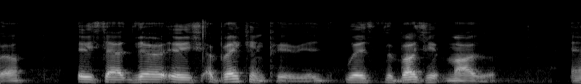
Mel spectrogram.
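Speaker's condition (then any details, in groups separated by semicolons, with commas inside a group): Mouth cancer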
